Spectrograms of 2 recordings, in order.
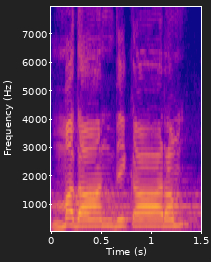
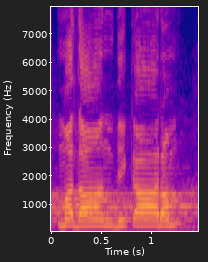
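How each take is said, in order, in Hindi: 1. शब्द मिल जाते हैं और 'a' 'd' से जुड़ जाता है। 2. शब्द मिल जाते हैं और 'a' 'd' से जुड़ जाता है।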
